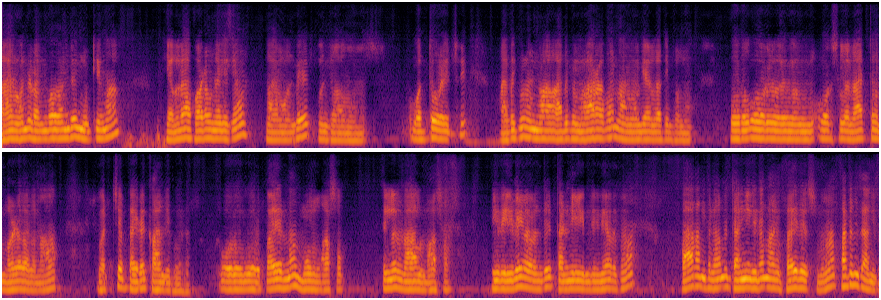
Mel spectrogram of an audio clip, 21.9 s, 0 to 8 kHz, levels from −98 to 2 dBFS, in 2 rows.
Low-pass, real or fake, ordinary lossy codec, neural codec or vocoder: none; fake; none; codec, 16 kHz, 1 kbps, FreqCodec, smaller model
